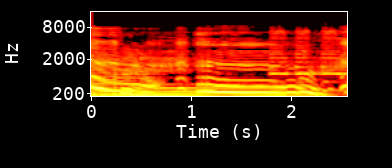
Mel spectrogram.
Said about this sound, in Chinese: 小熊和小猪只有急得大哭起来。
